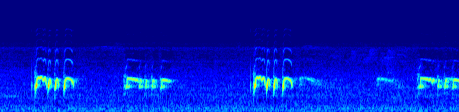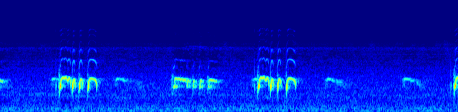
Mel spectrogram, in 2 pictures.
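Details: Singing local zebra dove meant to provoke other zebra doves into song: about eight rolling, stuttered coo phrases, loud and softer ones alternating, with brief quiet coos tucked between, against a constant low hiss.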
